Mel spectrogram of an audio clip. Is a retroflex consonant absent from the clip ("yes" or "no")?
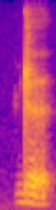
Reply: no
